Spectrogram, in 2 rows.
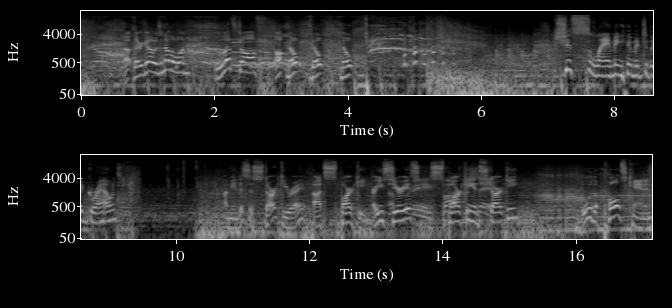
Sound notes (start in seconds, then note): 4.2 laughs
